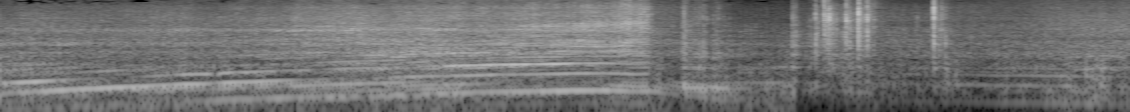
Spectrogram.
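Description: Engine of a vehicle accelerating away, its pitch rising steadily for about three seconds before it fades. After an abrupt drop about four seconds in, a quieter, steady engine note remains.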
